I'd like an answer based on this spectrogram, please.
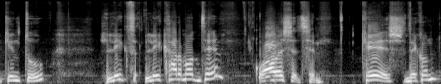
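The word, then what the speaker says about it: خویش: খেশ দেখুন লেখার মধ্যে ওয়াও এসেছে কিন্তু উচ্চারণের সময় ওয়াওয়ের উচ্চারণ হয় না, খেশ।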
